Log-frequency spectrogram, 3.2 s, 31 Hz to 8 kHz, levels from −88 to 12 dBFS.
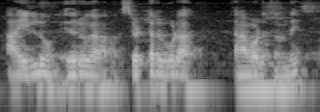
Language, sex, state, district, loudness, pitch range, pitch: Telugu, male, Telangana, Mahabubabad, -18 LUFS, 95-105 Hz, 100 Hz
